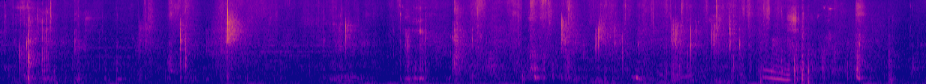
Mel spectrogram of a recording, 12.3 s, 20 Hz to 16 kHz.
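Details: Four 8-week-old Shih Tzu puppies playing together indoors: soft, short whines and growly squeaks rise and fall at scattered moments amid steady scuffling, clicking paws and mouthing noises.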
